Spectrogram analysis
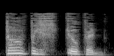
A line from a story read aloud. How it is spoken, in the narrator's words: Jacob snapped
